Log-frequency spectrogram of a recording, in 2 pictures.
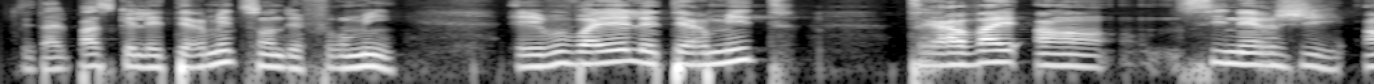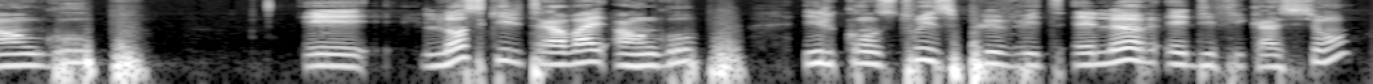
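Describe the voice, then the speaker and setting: Slow-speaking Congolese French man. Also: on the high side, darkish tone, clear, resonant tone, dry recording. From Democratic Republic of the Congo. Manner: measured, with frequent hesitations. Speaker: panelist, co-op founder. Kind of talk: panel introduction.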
